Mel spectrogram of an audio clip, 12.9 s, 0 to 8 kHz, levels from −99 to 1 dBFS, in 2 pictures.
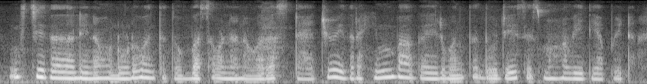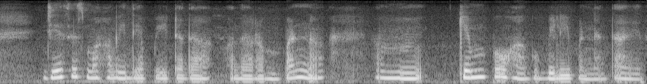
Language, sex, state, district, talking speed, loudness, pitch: Kannada, female, Karnataka, Mysore, 100 wpm, -16 LUFS, 205 Hz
